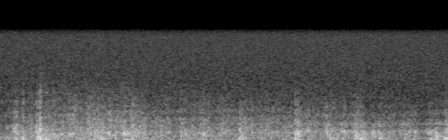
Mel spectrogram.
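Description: Steady, heavy rain pours down while deep rumbles of thunder roll underneath, swelling in a few low surges during a loud, continuous thunderstorm with no voices.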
